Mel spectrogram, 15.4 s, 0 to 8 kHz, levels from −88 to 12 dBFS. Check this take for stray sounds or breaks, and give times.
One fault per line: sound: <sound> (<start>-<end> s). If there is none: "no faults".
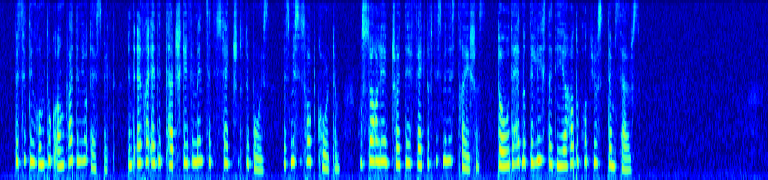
no faults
